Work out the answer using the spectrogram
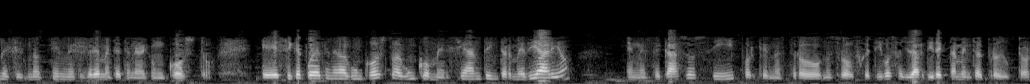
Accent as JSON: {"language": "Spanish", "country": "Ecuador", "also_born_or_lived": "Spain", "said": "Yo he vivido casi toda mi vida fuera, pues más con España, pero soy ecuatoriano, amo mi país y hemos estado luchando por extender nuestra cultura allí. Y ahora hemos vuelto, junto con mi familia, hace muy poquitos meses"}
